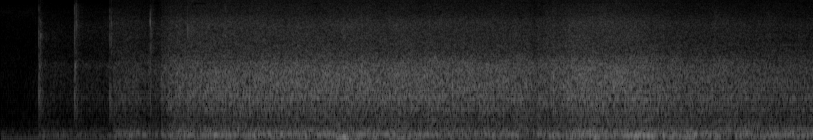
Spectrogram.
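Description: A few faint clicks, then, about a second in, a steady hiss of background room noise that holds without change.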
